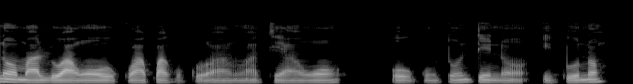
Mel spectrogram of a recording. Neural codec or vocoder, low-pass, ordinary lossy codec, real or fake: none; 7.2 kHz; AAC, 64 kbps; real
